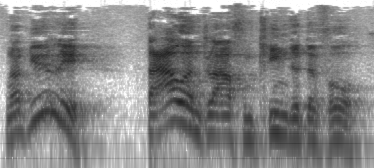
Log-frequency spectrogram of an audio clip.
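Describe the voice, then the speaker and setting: An older Bavarian carpenter in a children's radio play, good-natured but distracted. He grumbles in a fairly high, bright voice with homely phrasing. The sound is roomy, with faint tape noise. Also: very animated, unhurried, exaggerated voice. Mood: preoccupied, grumbling. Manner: colloquial, absent-minded muttering. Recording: roomy, faintly noisy cassette recording.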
